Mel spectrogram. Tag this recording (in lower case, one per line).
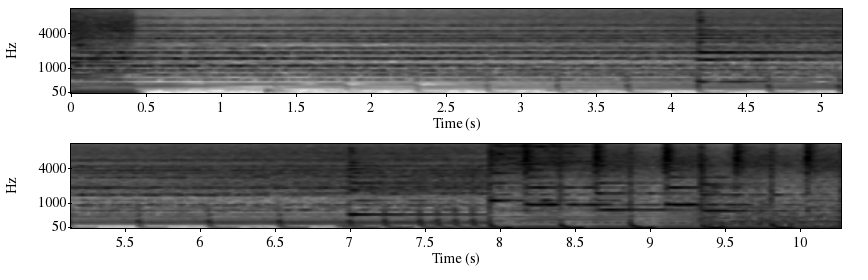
boat
music
vehicle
